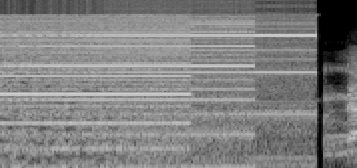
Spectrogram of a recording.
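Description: A loud, steady, distorted tone with many stacked overtones, an audio editing effect. Some of its overtones drop out after about a second, and it cuts off abruptly at the end.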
